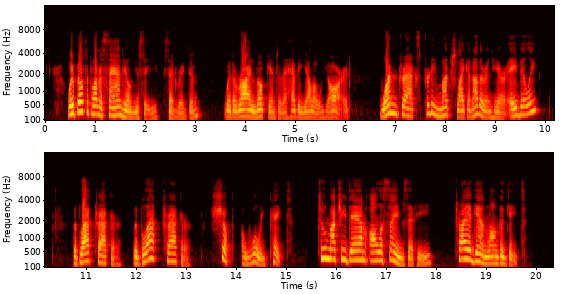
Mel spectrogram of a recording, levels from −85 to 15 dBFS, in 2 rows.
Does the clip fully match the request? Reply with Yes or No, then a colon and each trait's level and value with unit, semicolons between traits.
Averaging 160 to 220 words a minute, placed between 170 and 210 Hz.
No: slow, 135 wpm; medium, 185 Hz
